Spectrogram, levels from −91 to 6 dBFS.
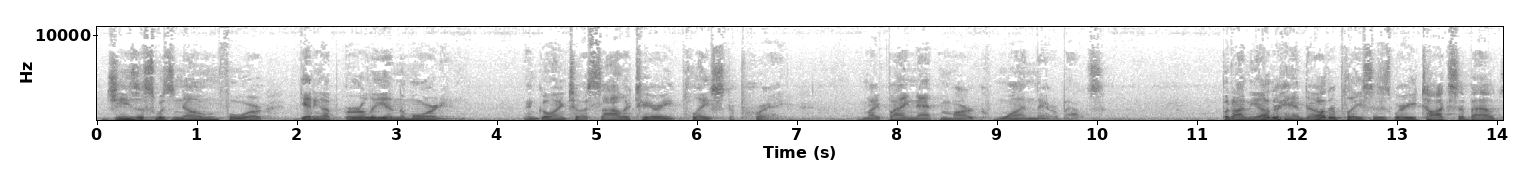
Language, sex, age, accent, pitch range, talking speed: English, male, 50-69, American, 120-150 Hz, 160 wpm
